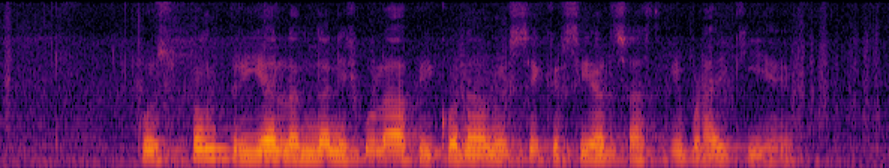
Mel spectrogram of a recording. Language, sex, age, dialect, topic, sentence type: Hindi, male, 60-100, Kanauji Braj Bhasha, banking, statement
